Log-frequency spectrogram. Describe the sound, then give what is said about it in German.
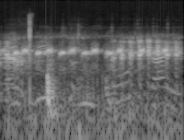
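A dense, continuous chorus of frogs croaking their mating calls on an early summer evening by a campfire, a steady high-pitched trilling pulsing throughout, with the faint crackle of the fire underneath and no talking. “Lausche dem Knistern des Feuers, den Paarungsrufen der Frösche.”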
